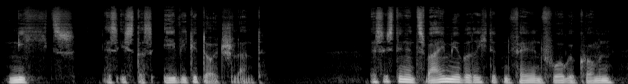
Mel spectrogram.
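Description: An actor playing an educated middle-aged diarist, bitter and reflective, reading his diary in a measured, sardonic way for a radio play. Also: deep voice, dark tone, breathy edge, no echo, clean studio sound. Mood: dry, sardonic.

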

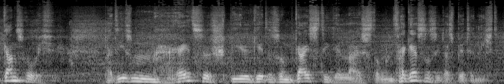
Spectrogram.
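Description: An actor playing a calm, commanding male space commander in a 1980s radio drama. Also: mid-range voice, moderate pace, noisy background, natural voice.

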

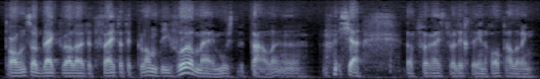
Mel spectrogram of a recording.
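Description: A middle-aged man in a radio drama, speaking in a low, husky voice. He is a decent, polite witness who picks his words with care and hesitates. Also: moderate pace, highs cut off, exaggerated voice. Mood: careful, cooperative. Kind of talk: Dutch radio play acting.

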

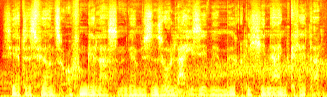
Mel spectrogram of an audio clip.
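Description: A man's voice: sits low, little pitch movement, fast, close to an everyday voice. An actor playing a shrewd, commanding male detective in a German radio drama, speaking with theatrical deliberation. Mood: hushed, commanding. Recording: noisy radio play recording.

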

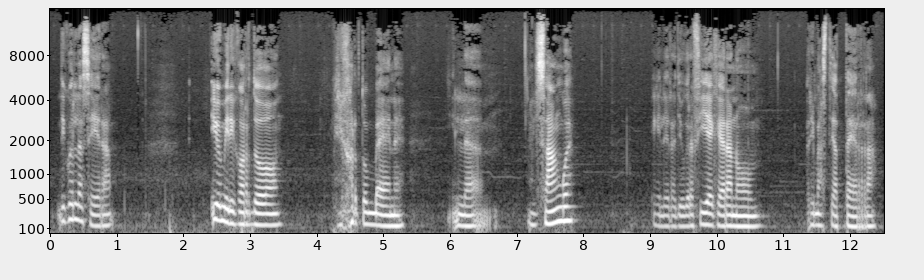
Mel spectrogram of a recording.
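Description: A woman's voice: low-pitched, a little mellow. A woman recalling a lost friend, conversational. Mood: grieving, subdued. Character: woman remembering her murdered friend's last evening. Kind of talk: radio theatre monologue, intimate recollection.

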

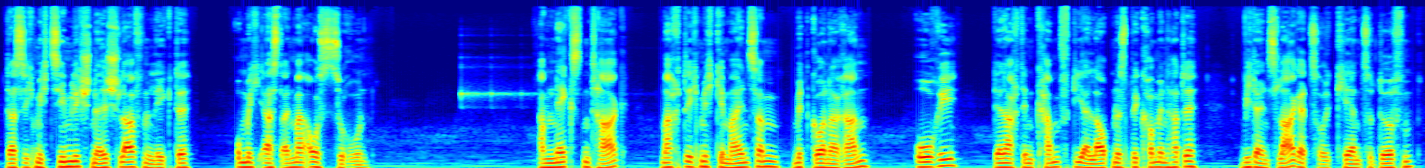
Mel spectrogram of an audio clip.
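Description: Low-voiced man narrating a fantasy tale. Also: darkish tone. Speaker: narrator of a fan audio drama. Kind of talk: scripted first-person fantasy storytelling.

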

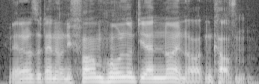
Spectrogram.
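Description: A self-important crook playing the fine gentleman in a 1960s radio play. He speaks in a mid-pitched, very lively voice, pompous and pleased with himself. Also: racing, vocal fry. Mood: smug. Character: slick self-important small-time crook turned businessman.

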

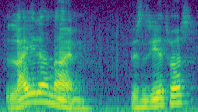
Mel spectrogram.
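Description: A man plays a police detective in a radio play. His voice is medium in pitch, and he speaks courteously and matter-of-factly, brisk and businesslike. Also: big pitch swings, a little mellow, close to an everyday voice. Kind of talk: German radio drama acting.

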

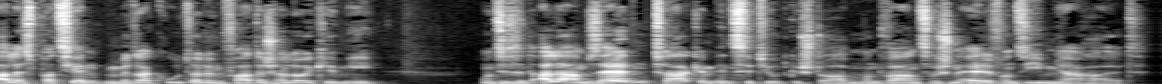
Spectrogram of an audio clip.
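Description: A clinical, precise male medical informant played by an actor with a mid-pitched voice. He explains matter-of-factly, with a flirtatious streak, in the manner of radio crime drama. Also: fast, natural voice.

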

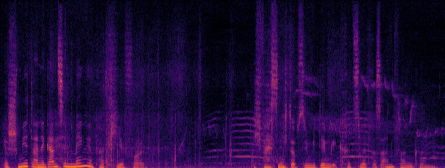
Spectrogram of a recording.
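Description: Worried partner, low mellow voice. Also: female voice, expressive, normal speed, creaky, slight background noise. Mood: worried, baffled. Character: worried, exasperated woman, astronaut's partner. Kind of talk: German radio play acting.

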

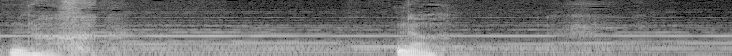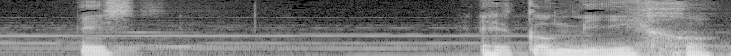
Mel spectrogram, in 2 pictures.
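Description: An actor playing an anguished, remorseful gentleman father in a melodramatic, exclaiming radio drama style. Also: lowish voice, very slow, long pauses, faint music behind. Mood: humbled, emotional.

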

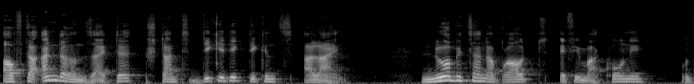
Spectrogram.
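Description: An actor playing a pompous, mock-heroic narrator in a 1950s radio play, declaiming dramatically. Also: male voice, mid-range voice. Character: pompous mock-heroic male chronicler of a gangster.

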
